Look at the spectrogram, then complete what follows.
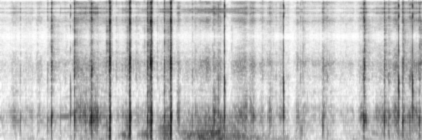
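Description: Hurried footsteps with gear clattering, heard as irregular sharp clicks about two or three a second, over a low rumble of wind on the microphone that swells in the middle.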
